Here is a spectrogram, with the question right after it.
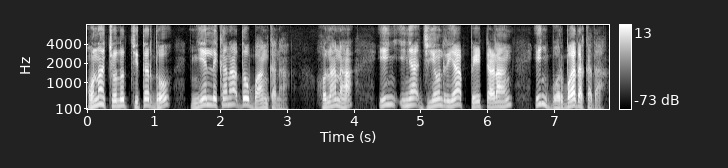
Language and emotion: Santali, disgusted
